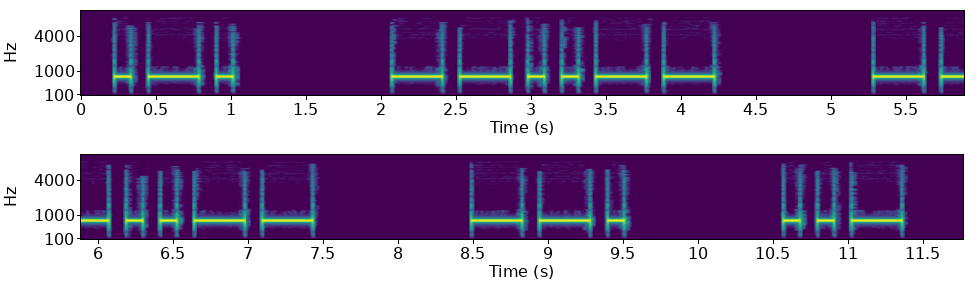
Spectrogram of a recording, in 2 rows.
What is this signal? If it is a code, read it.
Morse code, heard as a keyed tone, about 10 wpm, spaced as for 6 wpm, 800 Hz. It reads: R,,GU
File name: LEZIONI / 10 SIGNS / 10D COMA ws 10wpm 4314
